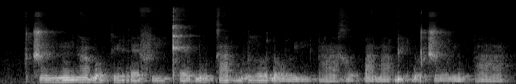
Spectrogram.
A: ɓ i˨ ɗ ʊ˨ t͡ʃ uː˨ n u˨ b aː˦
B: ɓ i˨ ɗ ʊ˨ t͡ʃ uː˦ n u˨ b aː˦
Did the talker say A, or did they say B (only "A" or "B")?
B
